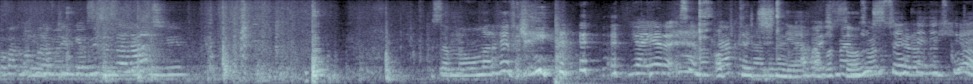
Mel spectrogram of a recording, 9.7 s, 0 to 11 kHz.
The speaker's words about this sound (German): Wir stehen in der Küche. Mama, Papa, meine Geschwister und unsere Partner. 8 Leute schnippeln, schälen, rühren und backen. Es ist der Tag vor Ostern.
